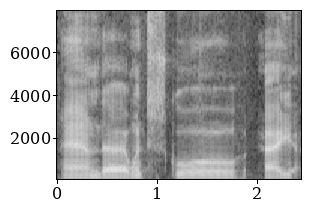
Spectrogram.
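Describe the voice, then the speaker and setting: A man's voice: medium pitch, takes it slowly, clean tone. Thirties guy from south texas, podcast guest, chill and rambly, lots of um and like. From South Texas, USA. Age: 30s. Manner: relaxed, laid-back, many fillers and restarts. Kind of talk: casual conversational storytelling.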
